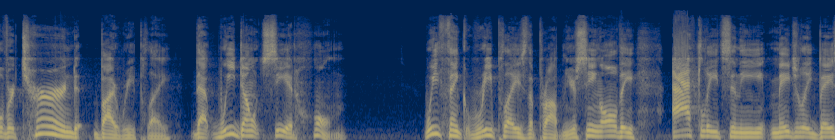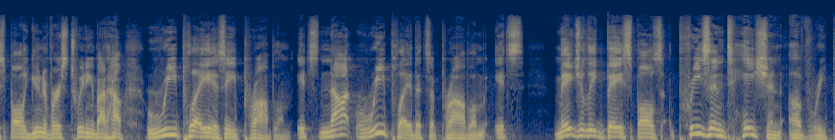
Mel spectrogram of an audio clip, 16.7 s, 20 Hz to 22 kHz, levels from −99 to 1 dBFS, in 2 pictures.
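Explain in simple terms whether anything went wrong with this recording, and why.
From 13.37 s to the end, there's pre-emphasis left on: the treble boost was never undone, so the speech turns thin, bright and hissy on s-sounds.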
